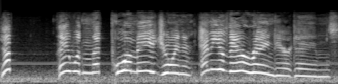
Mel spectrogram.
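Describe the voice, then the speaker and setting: A put-on character voice, squeaky and extremely high in pitch, moves at a fairly slow pace. Background noise is clearly audible. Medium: cartoon. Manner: sarcastic, crude.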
